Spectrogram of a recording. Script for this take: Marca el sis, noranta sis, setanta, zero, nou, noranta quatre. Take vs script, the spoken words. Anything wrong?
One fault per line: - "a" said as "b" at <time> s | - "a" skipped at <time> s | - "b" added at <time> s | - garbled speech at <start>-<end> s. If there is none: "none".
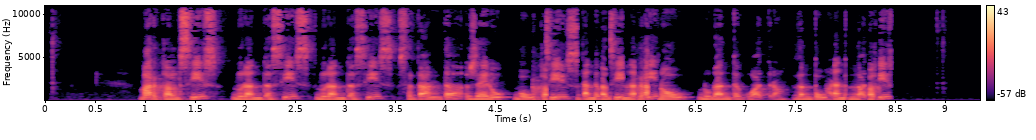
- "noranta sis" added at 2.8 s
- garbled speech at 4.7-6.1 s
- garbled speech at 7.5-8.5 s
